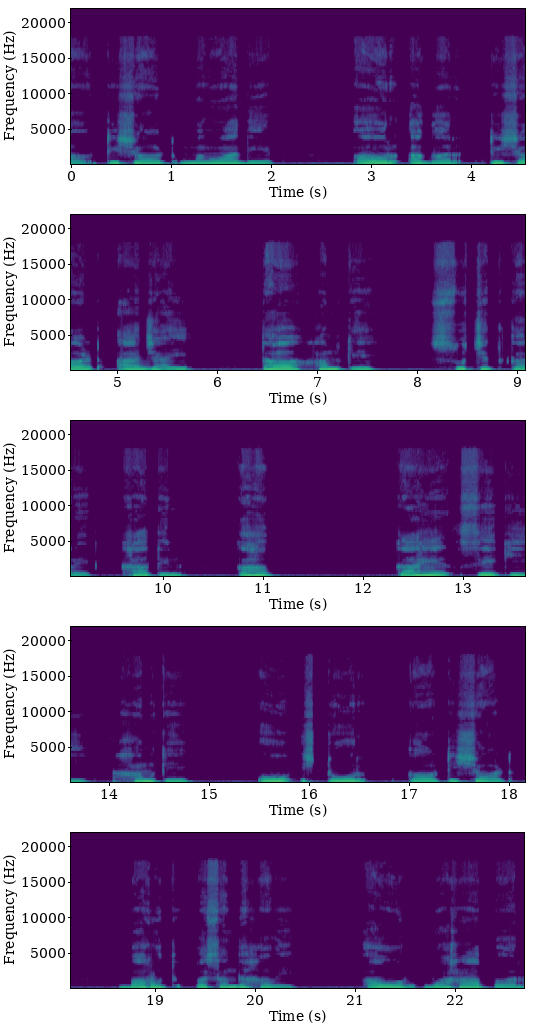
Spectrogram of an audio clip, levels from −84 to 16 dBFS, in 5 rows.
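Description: Short concealed packet loss first appears at 3.59 s. Two holes sit back to back, from 3.59 to 3.63 s and from 3.63 to 3.67 s. Each is about 20 ms of missing audio, which fits 20 ms packets. Another follows from 4.15 to 4.21 s, about 40 ms long. The last is at 6.96 to 7.00 s, again about 20 ms. In each case the receiver bridged the hole by extending the preceding speech, then blended back. Each sounds like a brief smear or wobble.

Repeated packet loss, with a robotic sound, runs from 4.71 to 5.88 s. Here the speech breaks up nine times in quick succession. About 200 ms goes missing in total, with the longest hole about 37 ms. Concealment fills roughly a sixth of the stretch. Each patch continues the last sound before the next hole arrives. The speech turns choppy, with pieces dropping out.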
